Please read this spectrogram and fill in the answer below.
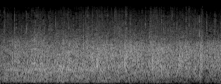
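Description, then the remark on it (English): An audience claps steadily, a dense, even wash of many hands with no pauses, holding at a constant fairly loud level throughout. “Oh, yeah, you can clap that.”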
